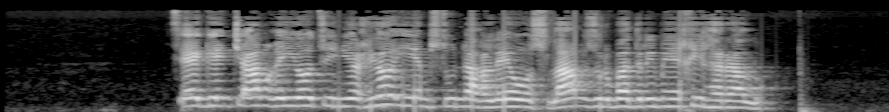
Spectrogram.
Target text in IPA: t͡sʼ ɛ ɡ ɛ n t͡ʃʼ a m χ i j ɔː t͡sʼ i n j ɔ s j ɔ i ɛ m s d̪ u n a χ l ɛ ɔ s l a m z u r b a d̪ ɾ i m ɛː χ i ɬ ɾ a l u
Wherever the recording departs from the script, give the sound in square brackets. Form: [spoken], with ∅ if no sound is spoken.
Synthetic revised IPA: t͡sʼ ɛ ɡ ɛ n t͡ʃʼ a m [ʁ] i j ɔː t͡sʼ i n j ɔ [ħ] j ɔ i ɛ m s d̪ u n a [ʁ] l ɛ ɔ s l a m z u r b a d̪ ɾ i m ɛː χ i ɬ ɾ a l u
